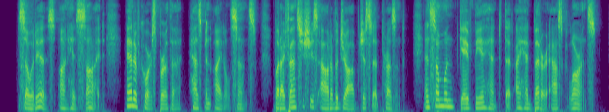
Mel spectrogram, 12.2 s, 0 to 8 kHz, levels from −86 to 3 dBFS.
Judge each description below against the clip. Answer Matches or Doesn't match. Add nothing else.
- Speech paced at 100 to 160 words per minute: Doesn't match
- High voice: Doesn't match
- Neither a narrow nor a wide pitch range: Matches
